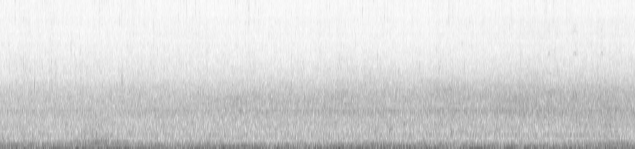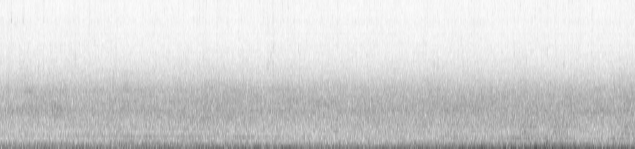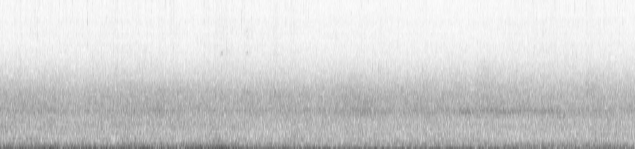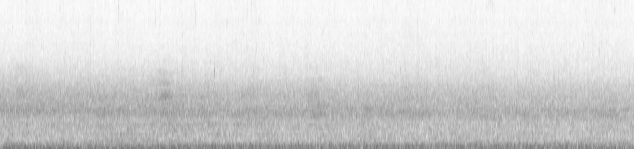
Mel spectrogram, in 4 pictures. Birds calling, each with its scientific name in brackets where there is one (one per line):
American Crow (Corvus brachyrhynchos)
